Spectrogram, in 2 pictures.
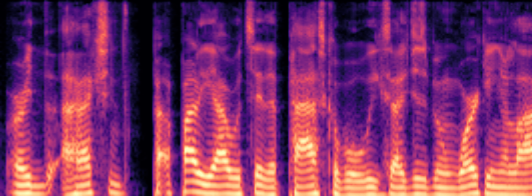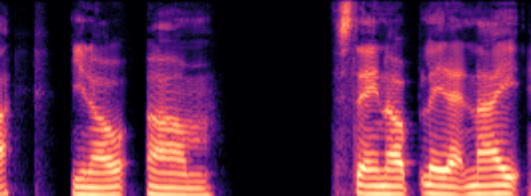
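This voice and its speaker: A young podcast host with a medium-pitched voice rambles through a casual solo monologue, swearing heavily and restarting often. A slightly phlegmy, congested throat comes through in the dry, studio-quality recording.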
